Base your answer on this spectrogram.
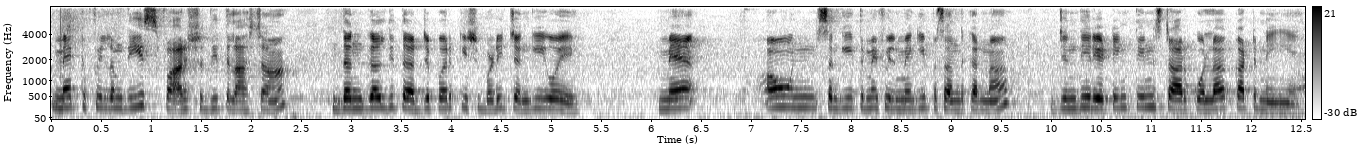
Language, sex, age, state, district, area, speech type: Dogri, female, 45-60, Jammu and Kashmir, Jammu, urban, read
